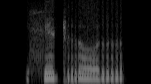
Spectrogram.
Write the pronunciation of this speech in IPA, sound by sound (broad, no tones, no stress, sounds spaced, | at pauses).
x e ʈ r o r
